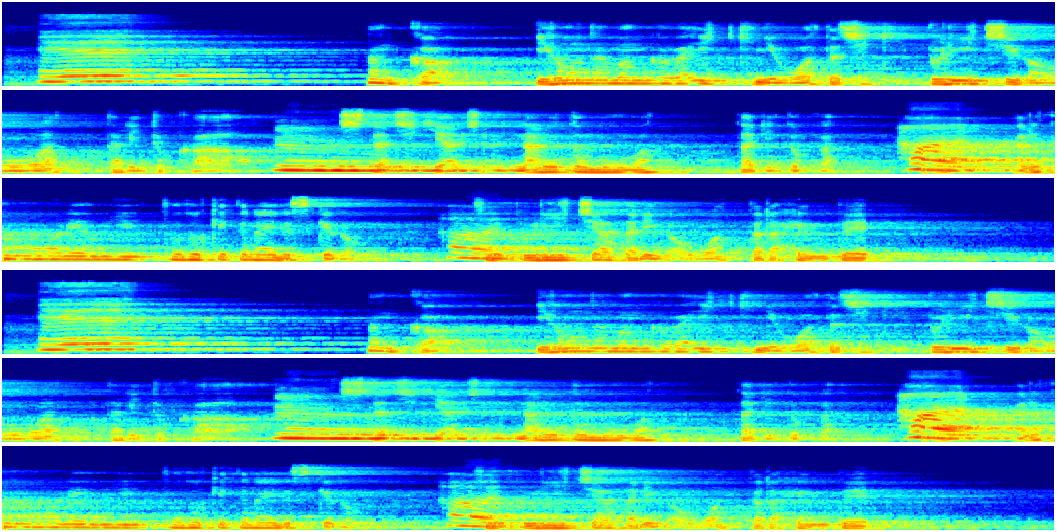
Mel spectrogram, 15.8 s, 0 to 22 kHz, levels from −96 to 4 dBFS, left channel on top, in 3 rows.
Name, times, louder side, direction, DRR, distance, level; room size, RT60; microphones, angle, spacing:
voice 1, 0.2-0.7 6.6-7.3 9.7-10.2 12.8-13.0, equal, 10° right, 2 dB, 0.9 m, -15 dB
voice 2, 1.8-2.3 2.7-6.6 7.0-8.6 9.0-9.5 9.9-10.0 10.3-12.4 12.9-14.9, left 3 dB, 30° left, 8 dB, 0.4 m, -21 dB
19.0 x 7.7 x 9.6 m, 2.6 s
head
